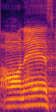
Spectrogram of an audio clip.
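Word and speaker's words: honest: तो यहाँ पे देखिए लेटर हमारा एच है, लेकिन आ क्या रहा है उच्चारण, ओ का, ऑनेस्ट, और जब ओ का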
